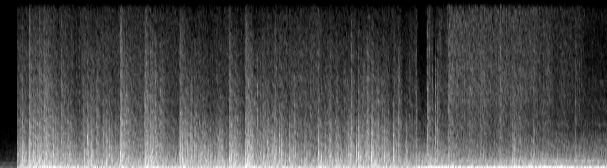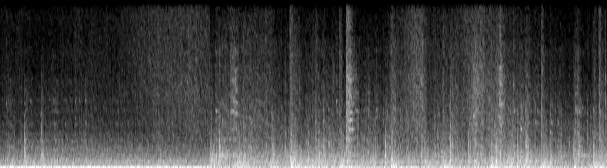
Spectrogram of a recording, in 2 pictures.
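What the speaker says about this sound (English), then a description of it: "It is fired into the rolling mill to be squeezed into its final shape." A steel rolling mill squeezes hot, soft recycled bus steel through grooved rollers into beams: a loud, continuous industrial roar with rumbling, clanking rolls and surges in intensity throughout.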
